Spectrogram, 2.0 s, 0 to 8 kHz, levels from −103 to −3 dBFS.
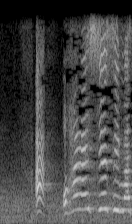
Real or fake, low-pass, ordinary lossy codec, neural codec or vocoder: real; 7.2 kHz; none; none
